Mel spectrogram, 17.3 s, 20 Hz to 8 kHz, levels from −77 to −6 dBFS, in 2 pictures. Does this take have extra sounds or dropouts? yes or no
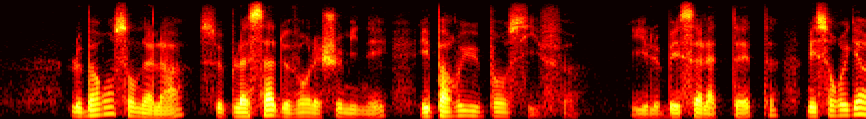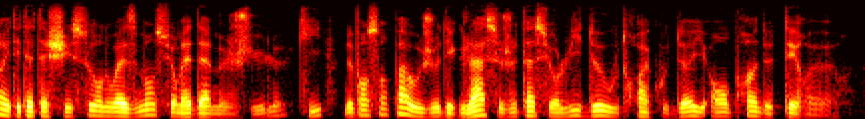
no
